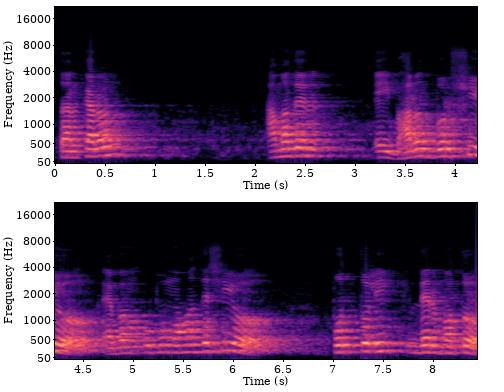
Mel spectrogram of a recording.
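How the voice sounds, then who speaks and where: A male preacher delivers a religious sermon in a high voice. He is emphatic and instructive, pausing for weight and putting questions to his listeners. The sound is muffled and echoes heavily around a hall. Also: a little hiss or hum. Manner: emphatic, didactic, deliberate pauses with rhetorical questions. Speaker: preacher, Islamic scholar. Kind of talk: Bengali waz sermon to a congregation.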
